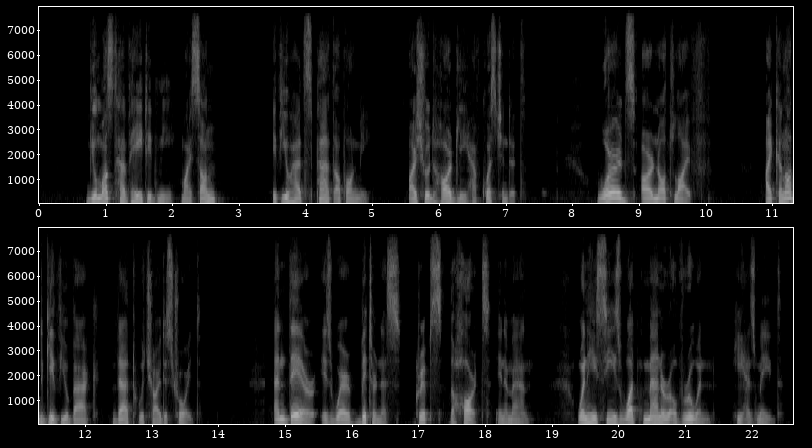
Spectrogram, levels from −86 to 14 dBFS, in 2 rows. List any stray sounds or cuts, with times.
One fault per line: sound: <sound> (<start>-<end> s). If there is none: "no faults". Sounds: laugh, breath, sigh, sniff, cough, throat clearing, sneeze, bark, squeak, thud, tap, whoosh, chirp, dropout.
no faults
